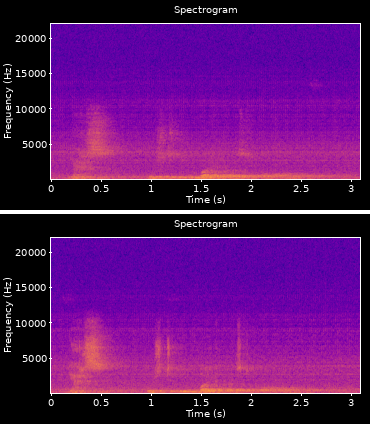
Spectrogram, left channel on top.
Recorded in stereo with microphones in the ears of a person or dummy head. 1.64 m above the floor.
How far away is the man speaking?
About 1.6 m.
